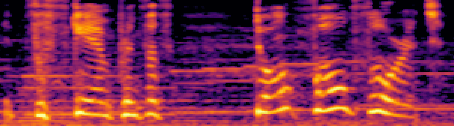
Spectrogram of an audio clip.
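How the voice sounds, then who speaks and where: A woman voicing a small male doll figure that pleads anxiously in a squeaky voice. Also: lively intonation, slow pace, over music, exaggerated voice. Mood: warning.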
